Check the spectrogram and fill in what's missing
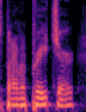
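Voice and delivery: usual speaking voice

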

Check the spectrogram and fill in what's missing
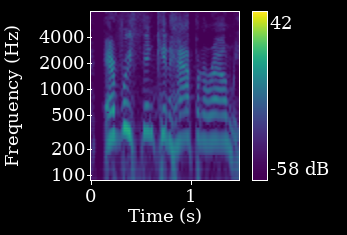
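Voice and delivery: loud, high, fervent preaching; rising sermon fervor; preaching at full force. Acted. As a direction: proclaim it to the back row.

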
